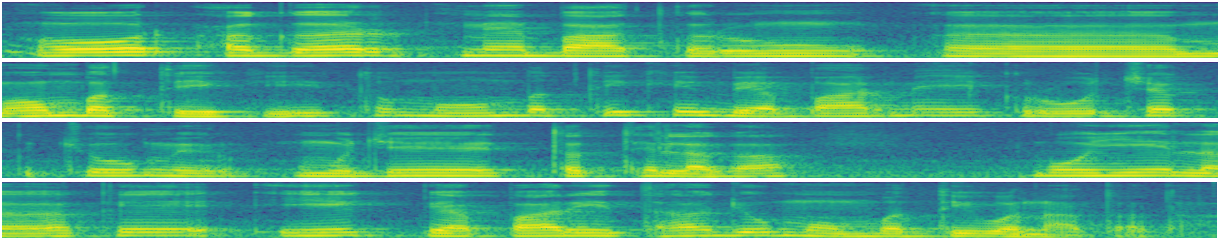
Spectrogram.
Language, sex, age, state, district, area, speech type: Hindi, male, 30-45, Rajasthan, Jaipur, rural, spontaneous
